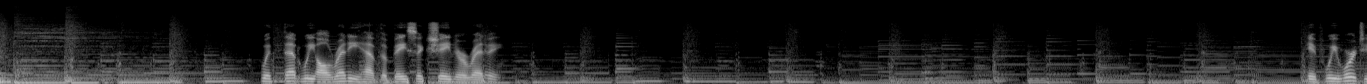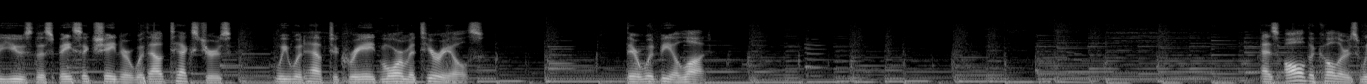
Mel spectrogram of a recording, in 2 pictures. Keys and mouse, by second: 1.3-4.4 drag, 7.2 click, 7.9 click, 8.5 ctrl+shift+middle click, 10.6 middle drag, 10.8 KP_1, 11.4 Right, 11.6 Right, 13.9-17.6 drag, 17.6-19.9 ctrl+middle drag, 20.8-22.6 drag, 22.6-24.6 ctrl+middle drag, 24.6 click, 25.3-27.3 drag.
